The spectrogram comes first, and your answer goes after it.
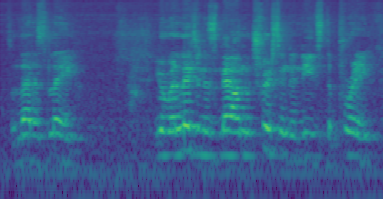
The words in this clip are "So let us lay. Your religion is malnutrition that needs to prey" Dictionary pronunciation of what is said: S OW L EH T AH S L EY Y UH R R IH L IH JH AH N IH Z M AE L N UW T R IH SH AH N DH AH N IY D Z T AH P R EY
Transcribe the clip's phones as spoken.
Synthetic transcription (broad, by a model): S OW L EH T AH S L EY Y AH R R IH L IH JH AH N IH Z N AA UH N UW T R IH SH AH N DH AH N IY D Z T AH P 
